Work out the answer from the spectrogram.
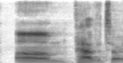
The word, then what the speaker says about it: Pavitr: Oh, actually, before we talk about Pavitr, Pavitr, that's it. I'm going to say that. Indian that's not Spider-Man. how you say it by like saying it that way, because like Indian Avatar with a P.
